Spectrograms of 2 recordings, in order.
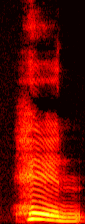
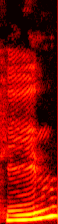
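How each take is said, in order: First: Hin with an open short i. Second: Hin with a closed ee vowel. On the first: Coach showing the right open hin. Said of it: "It's an open I". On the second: Coach showing the wrong closed hin. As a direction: say hin like heen. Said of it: "It's not hin". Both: Shown as a demonstration.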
